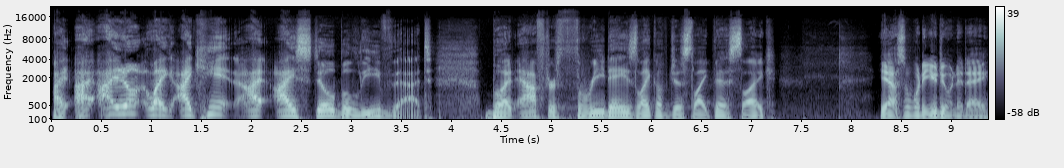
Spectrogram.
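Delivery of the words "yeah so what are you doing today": mock-sarcastic, much faster. Retelling how someone talked to them after three days, mock-sarcastic. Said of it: "like sarcastic".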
